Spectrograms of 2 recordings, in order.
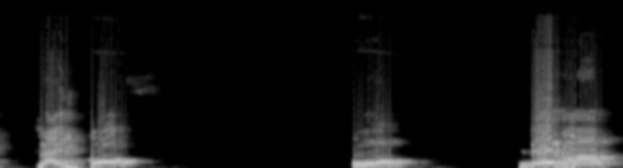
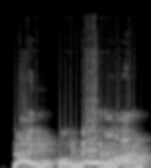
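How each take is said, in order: First: The word is split into parts with pauses. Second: The word is said smoothly without any pause.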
